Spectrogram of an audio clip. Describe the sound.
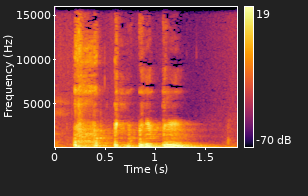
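A voice acting out a few short, throaty coughs and throat clears, with breathy bursts and voiced rasps following one another in quick succession.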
